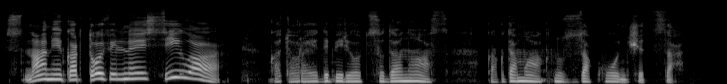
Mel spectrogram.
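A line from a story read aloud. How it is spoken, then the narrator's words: Pessimistic grumble. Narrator (Russian): Пессимистично проворчал Вальдемар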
